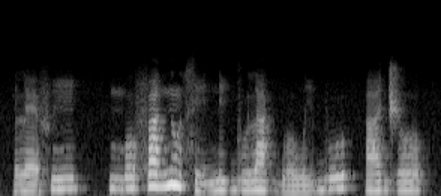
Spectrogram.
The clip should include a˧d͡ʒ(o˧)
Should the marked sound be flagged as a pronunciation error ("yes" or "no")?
no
